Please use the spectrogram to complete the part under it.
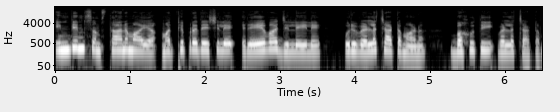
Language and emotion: Malayalam, neutral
